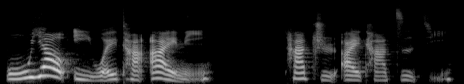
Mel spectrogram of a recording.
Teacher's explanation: The answer is second tone 不 instead of fourth tone 不. This is due to the 不 character tonal modification.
